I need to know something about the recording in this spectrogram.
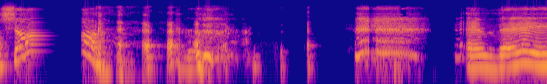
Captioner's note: both laughing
